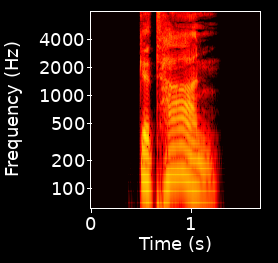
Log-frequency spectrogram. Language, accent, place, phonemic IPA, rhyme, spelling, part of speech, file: German, Germany, Berlin, /ɡəˈtaːn/, -aːn, getan, verb, De-getan.ogg
- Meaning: past participle of tun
